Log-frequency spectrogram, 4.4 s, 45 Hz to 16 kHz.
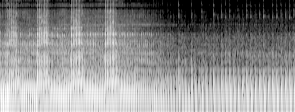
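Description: Honda CL50-style motorcycle's 100 cc engine given four quick throttle blips in the first two seconds, each rev dropping back, then settling to a steady idle.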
